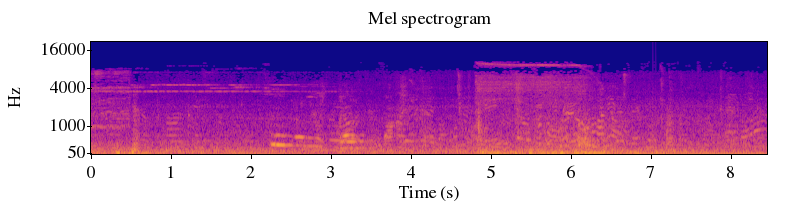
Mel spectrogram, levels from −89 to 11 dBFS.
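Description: Throughout the audio there is a hard treble ceiling at 10.5 kHz, with a watery, swirling texture and smeared attacks. The likely cause is MP3 compression at a low bitrate, which fits about 40 kbps. On a spectrogram, everything above the cut-off is empty, and patchy high-frequency bins flicker on and off between frames. From 7.03 to 7.07 s there is a brief jumbled stretch: chunks out of order, where a 10 ms piece plays three chunks late. The waveform shows three abrupt discontinuities, and the spectrogram shows thin vertical broadband lines at each join.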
